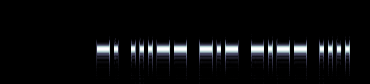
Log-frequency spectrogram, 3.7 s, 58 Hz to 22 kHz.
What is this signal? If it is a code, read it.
Morse code, heard as a keyed tone, about 28 wpm, 700 Hz. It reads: N3KYH
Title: USA Call Signs - 5 Characters - Repeated 2x - 28wpm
